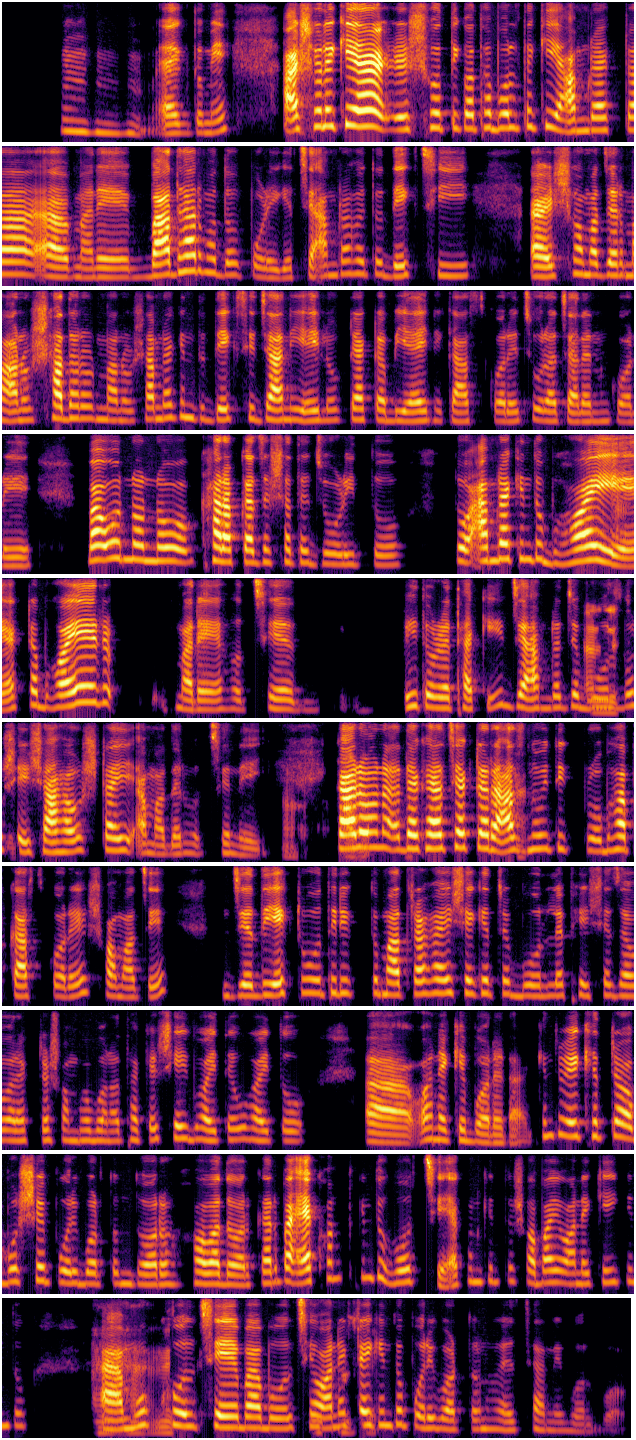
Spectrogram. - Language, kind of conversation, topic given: Bengali, unstructured, সমাজে বেআইনি কার্যকলাপ কেন বাড়ছে?
- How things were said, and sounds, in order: unintelligible speech; "যদি" said as "যেদি"; unintelligible speech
